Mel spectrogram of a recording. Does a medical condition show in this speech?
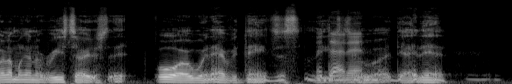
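Yes: ALS.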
